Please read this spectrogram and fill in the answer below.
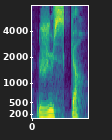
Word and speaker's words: jusqu'à: Normally what happens is that this final a will go away and then we'll put apostrophe. So that's the reason why we get this jusqu'à. Okay, and then phonetically, jusqu'à.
